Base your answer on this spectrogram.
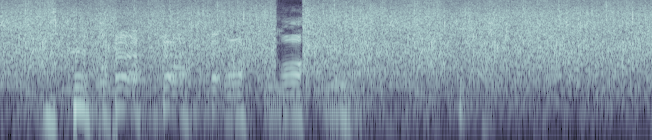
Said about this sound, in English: Give yourself, you got some applause over there, man. Give yourself some applause.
